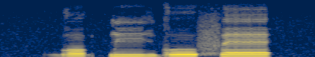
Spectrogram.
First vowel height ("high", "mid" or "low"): mid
